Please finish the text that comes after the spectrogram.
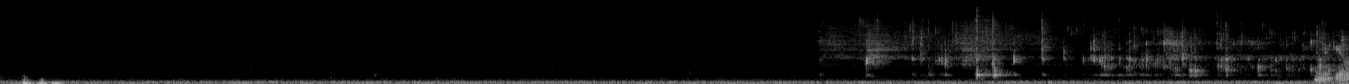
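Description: Water trickles slowly from the drain valve of an air compressor, a low steady rumble that turns into a brighter splattering, sputtering flow partway through, quiet and without talk.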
